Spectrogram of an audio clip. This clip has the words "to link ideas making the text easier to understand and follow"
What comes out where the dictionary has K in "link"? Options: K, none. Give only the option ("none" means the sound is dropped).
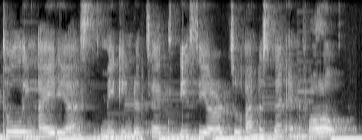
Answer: none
